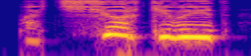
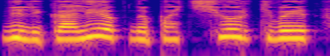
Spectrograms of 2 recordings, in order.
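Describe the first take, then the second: First: "подчёркивает" drawn out, high and louder; groping emphatic repeat. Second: Higher, louder, emphatic praise; admiring lady friend. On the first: Lady repeats herself, finding no better word, emphatic. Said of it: "не найдя нужного слова". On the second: Lady admiring her guest's outfit, admiring. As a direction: voice the lady, lifting "Великолепно подчёркивает". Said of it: "повторила она". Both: Acted.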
